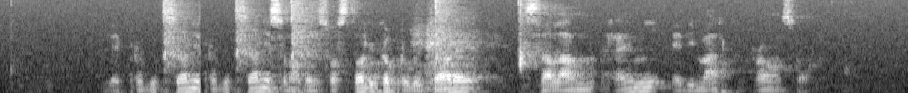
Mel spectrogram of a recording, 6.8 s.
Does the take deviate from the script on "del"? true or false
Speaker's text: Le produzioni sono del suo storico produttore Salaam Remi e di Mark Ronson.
false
